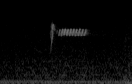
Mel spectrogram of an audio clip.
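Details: Rock Wren in the desert of Big Bend National Park, Texas, calling from a hill or boulder: a sharp high tick, then a short, even, buzzy trill of about a third of a second, over a faint low hum.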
